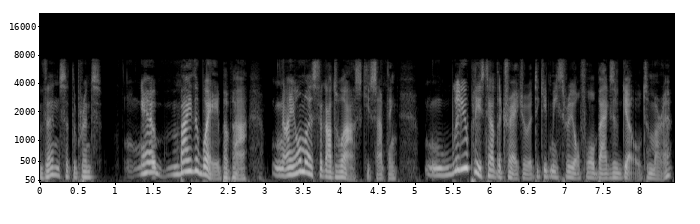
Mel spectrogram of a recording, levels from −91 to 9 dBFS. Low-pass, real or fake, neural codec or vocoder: 7.2 kHz; real; none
